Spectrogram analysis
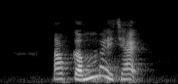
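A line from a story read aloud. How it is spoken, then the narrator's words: Shouted commander. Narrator (Vietnamese): Ông chỉ huy quát vào mặt Kiến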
